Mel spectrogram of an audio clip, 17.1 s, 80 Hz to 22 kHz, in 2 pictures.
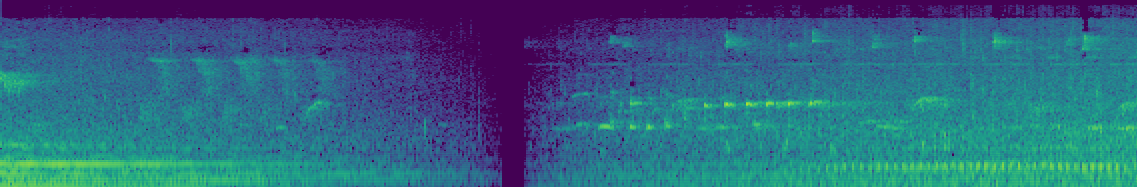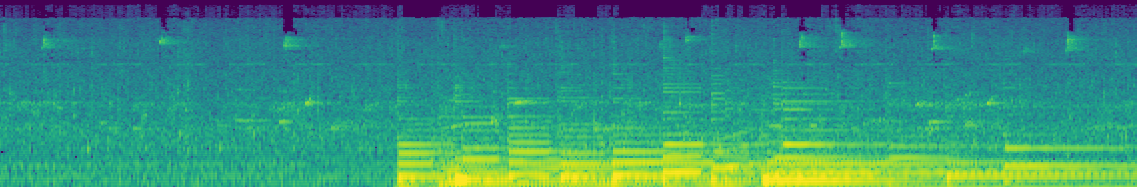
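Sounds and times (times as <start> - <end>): small birds chirping: 4.1 - 17.0.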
